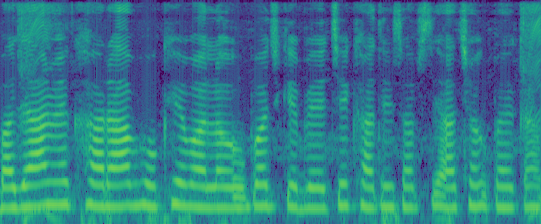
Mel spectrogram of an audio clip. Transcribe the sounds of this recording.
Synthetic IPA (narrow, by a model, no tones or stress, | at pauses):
bəd͡ʒaːɾmekʰəɾaːbɦokʰeʋalaupəd͡ʒkebeːt͡ʃekʰat̪iɾsəbseəːʃʰəupəɦka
